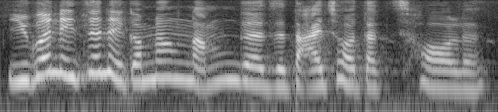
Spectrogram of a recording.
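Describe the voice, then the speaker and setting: Unyielding young woman in love, Cantonese radio drama, high-pitched, earnest, indignant, proud. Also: lively intonation, quick pace, fairly bright tone. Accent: Hong Kong Cantonese. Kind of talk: 1970s Hong Kong radio drama acting.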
